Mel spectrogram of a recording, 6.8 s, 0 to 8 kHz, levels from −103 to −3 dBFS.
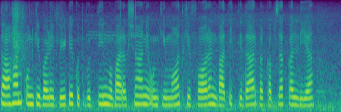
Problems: background sounds at intervals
